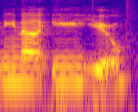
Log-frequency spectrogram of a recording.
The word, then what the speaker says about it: ninaeyu: How do I pronounce my username ninaeyu?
